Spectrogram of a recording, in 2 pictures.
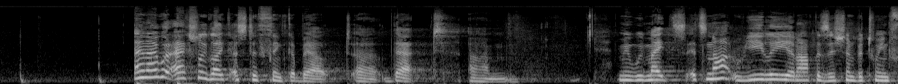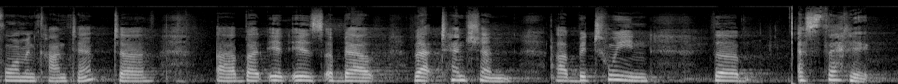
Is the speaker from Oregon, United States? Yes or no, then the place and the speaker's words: no; Alabama, United States; I grew up in Alabama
